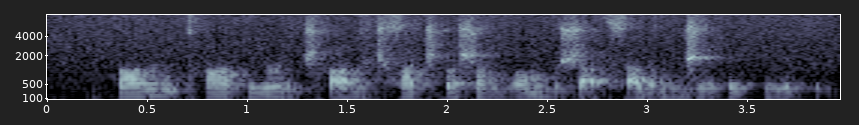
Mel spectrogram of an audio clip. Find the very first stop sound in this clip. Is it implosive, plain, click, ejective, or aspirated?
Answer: aspirated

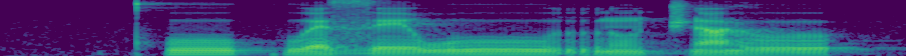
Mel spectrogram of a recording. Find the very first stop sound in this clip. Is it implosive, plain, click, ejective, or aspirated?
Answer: aspirated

